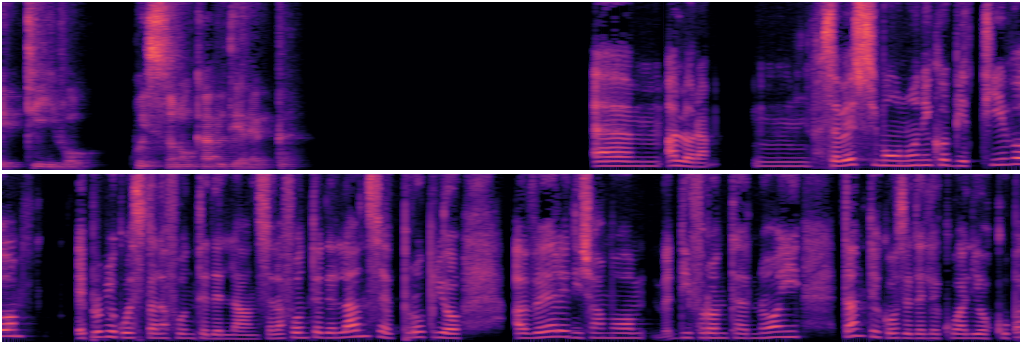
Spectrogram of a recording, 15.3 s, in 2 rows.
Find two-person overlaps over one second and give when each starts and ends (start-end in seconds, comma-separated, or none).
none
